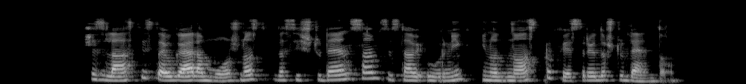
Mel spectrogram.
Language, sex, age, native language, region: Slovenian, female, 18-29, Slovenian, Coastal Karst region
